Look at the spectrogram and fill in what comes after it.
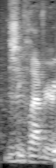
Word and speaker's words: Synclavier: Synclavier.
